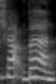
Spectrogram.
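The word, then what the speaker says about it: شعبان: Nah, teman-teman bacanya nggak boleh kebalik ya. Iya, kalau Sya'ban artinya bulan Sya'ban. Kalau Syaba'an artinya apa? Syaba'an. Ada 7. Lapar. kebalikannya lapar, kenyang ya. Kenyang. Ya. Jadi kalau Syaba'an artinya kenyang, tapi kalau Sya'ban artinya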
